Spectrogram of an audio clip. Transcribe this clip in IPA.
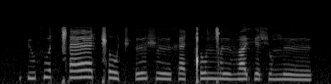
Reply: ʔ y sʷ a ǁ æː ǁ o t͡ʃʼ ø ʃ øː x æ ǃ o ŋ͡ǀ øː v a xʲ a ʃ o ŋ øː

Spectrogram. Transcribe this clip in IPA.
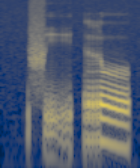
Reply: f ḭ | r u

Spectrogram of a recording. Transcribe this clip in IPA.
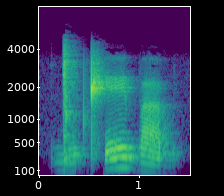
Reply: ɡ͡ǀ ẽ t t͡ʃʼ e b a b

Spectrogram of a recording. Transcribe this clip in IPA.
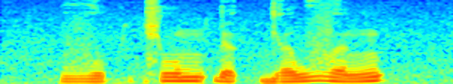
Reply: v u˨˩ k̚ c u˧ m ɗ ə˨˩ k̚ j ə˧˥ w v ə˧˥ ŋ

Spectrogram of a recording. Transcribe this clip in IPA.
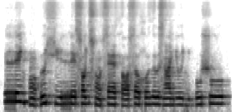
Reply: r e˥˧ ʎ ʔ õ˩˧ ʔ ɯ˥˧ ç i˧ r e˥˧ s ɔ˥ ʎ s õ˩˧ s ɛ˧˩ θ ɔ˩˧ s ɤ˧˩ χʷ ɯ˧ ð ɯ˧˩ z ã˧ ʎ ɯ˧˩ ʎ | u˧ ʃ u˧

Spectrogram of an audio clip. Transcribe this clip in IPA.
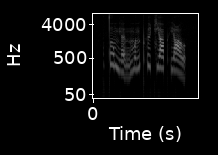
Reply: t̪ ɤ˥ m j ɛ̰˨˩ n m ə˧˥ n pʰ y˥˩ t͡ɕ j ä˥ pʰ j ɑ˥˩ ʊ̯

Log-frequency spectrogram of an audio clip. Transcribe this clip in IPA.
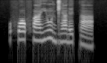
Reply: f ɔ˦ f ã˦ j ũ˦˨ d͡ʒ ã˧ ɾ e˧ t ã˨

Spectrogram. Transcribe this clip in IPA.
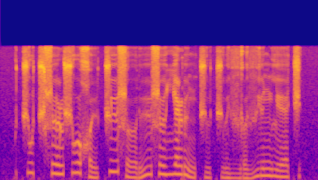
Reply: t͡ʃ u˥ t͡ʃ ɬ ø˥ ɭ ʃ u˥ χ y˩ t͡ʃ yː˥ ɬ ɵː˩ ɾ yː˥ ɬ ø˥ ʎ ɛ˥ ɭ ɾ y˩ ɲ t͡ʃ ʉ˩ t͡ʃ ʉ˩ vʲ ɔ˩ vʲ ø˥ ɲ lʲ ɛː˥ t͡ʃ

